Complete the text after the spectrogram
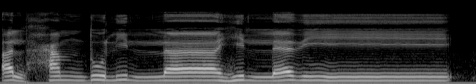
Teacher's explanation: اس لام کو باریک پڑھیں گے کیونکہ لام سے پہلے زیر ہے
